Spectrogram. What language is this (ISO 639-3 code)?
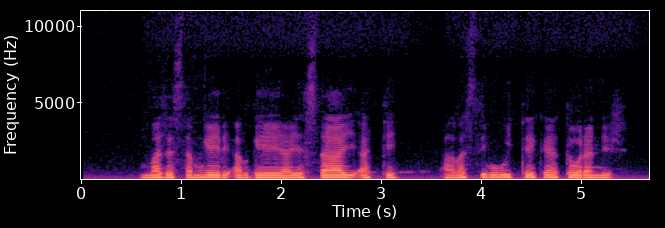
kin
